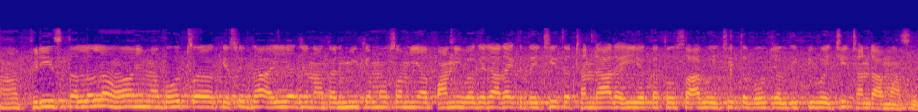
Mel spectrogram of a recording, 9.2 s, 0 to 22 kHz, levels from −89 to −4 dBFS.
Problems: low volume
